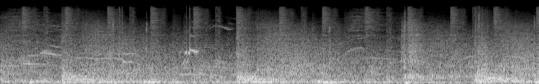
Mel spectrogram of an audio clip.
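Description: Aerial firework shells bursting in a dense run of bangs and crackles, with heavier booms about every two seconds.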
